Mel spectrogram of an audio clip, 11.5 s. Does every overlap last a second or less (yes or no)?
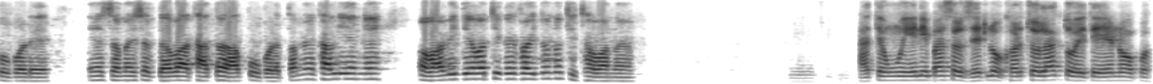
yes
